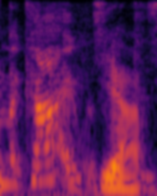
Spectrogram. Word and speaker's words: MacKaye: It looks Percy like, Mackay was yeah, what his name right. was. It looks like McKay, but it's pronounced yes.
